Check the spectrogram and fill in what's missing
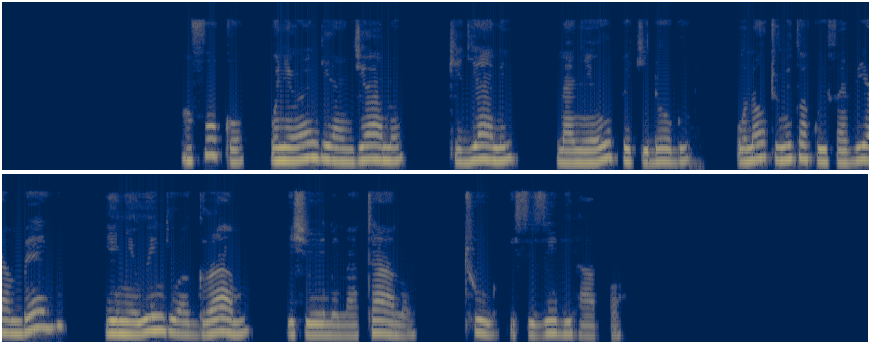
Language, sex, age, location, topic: Swahili, female, 18-24, Dar es Salaam, agriculture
